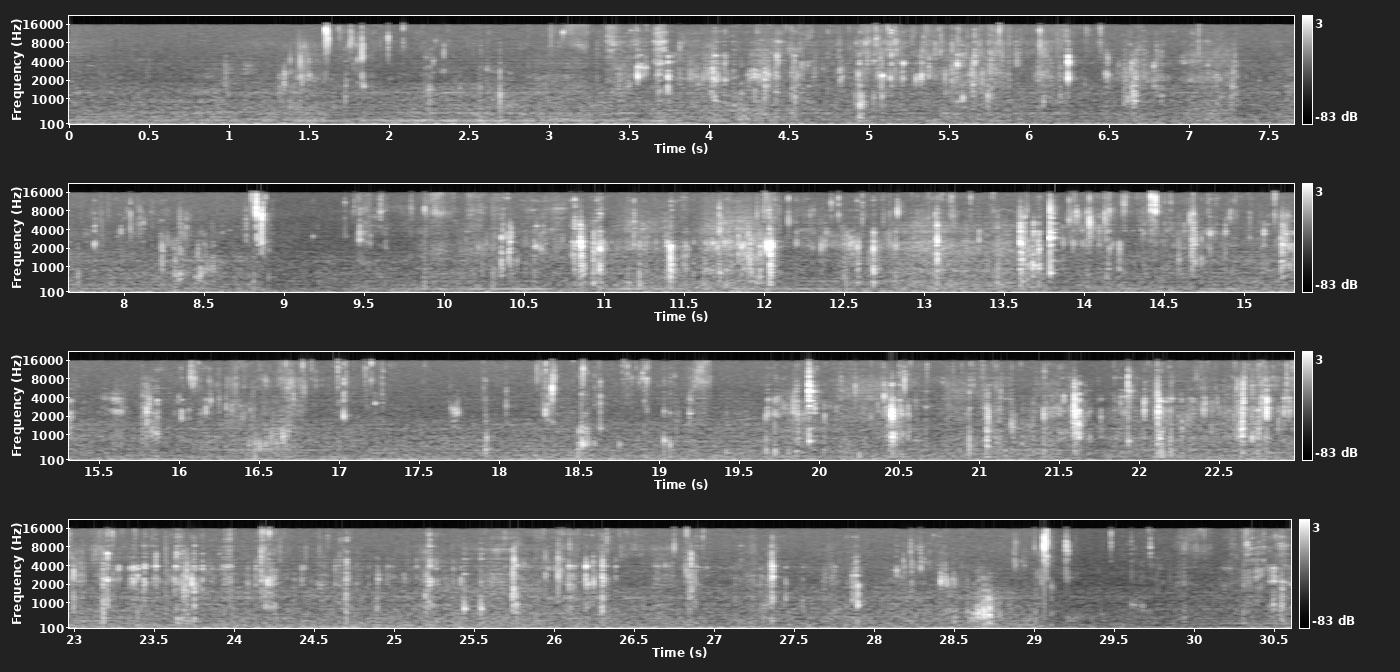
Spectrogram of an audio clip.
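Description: Close-miked eating: wet chewing and smacking mouth clicks on a soft cheesy dish, irregular and continuous, over a steady low rumble.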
